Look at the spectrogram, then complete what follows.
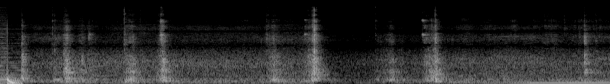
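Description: Scattered clicks and light knocks of metal latch rods and their plastic retaining clips being worked loose inside an opened truck tailgate, about a dozen over several seconds. A low steady hum comes in about five seconds in.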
